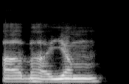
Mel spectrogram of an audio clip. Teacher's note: अनुस्वार को पूरा मकार थोड़ी करेंगे, अर्ध मकार करेंगे, अर्ध म अभयम।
